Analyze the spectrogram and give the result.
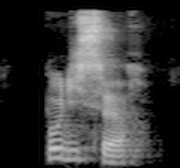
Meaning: polisher (person) (machine, masculine only)
- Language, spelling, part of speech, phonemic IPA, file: French, polisseur, noun, /pɔ.li.sœʁ/, LL-Q150 (fra)-polisseur.wav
